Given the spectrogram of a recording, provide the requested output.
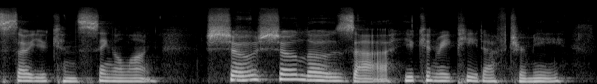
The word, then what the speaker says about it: Shosholoza: your order of service, and I'm going to pronounce the words so you can sing along. Shosholoza.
